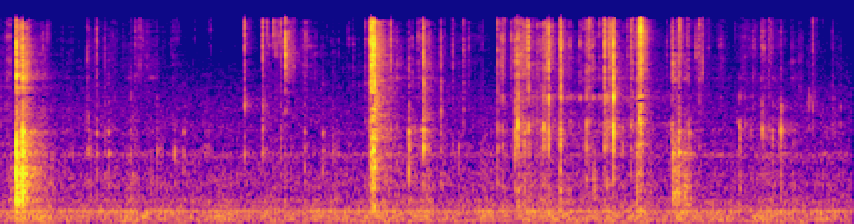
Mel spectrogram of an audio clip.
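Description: Hands handling small plastic toy packaging and capsule pieces on a table. A sharp knock comes right at the start, a click about three seconds in, and then a quick run of light clicks and crinkles.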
